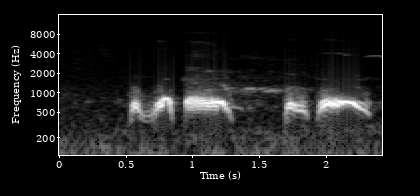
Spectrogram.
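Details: Close spotted dove decoy in a trap setup, calling two paired phrases. Each phrase is a quavering coo followed by a longer, smooth, rounded coo. The sound is low, clean and loud against a quiet background.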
